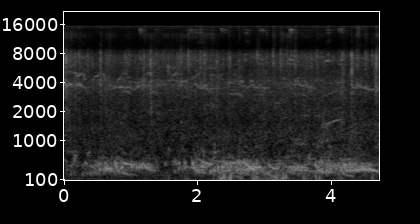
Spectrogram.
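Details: Several Kalsera Banarasi pigeons at an Allahabad pigeon market, India, cooing continuously in low, throaty, rapidly pulsing phrases that blend together, with little other noise.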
